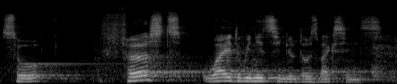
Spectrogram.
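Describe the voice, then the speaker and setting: Someone speaks with a French accent, with music playing in the background and audible echo in the room. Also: man. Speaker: PhD researcher, prize recipient. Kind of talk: scientific talk. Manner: halting, with fillers.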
